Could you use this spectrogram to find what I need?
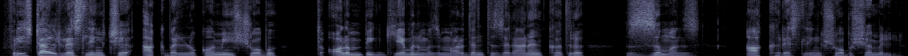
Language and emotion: Kashmiri, neutral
